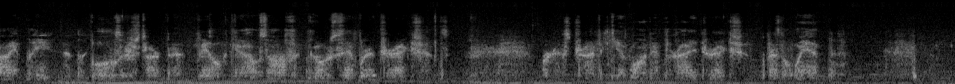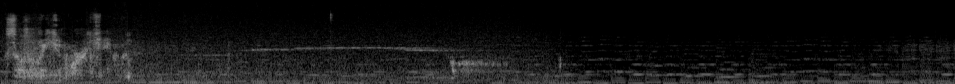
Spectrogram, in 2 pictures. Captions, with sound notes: Finally, the bulls are starting to peel the cows off and go separate directions. We're just trying to get one in the right direction for the wind so that we can work him. (elk calls)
